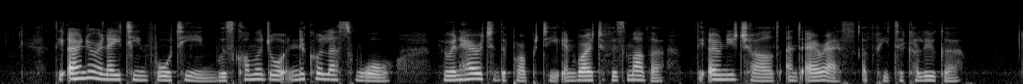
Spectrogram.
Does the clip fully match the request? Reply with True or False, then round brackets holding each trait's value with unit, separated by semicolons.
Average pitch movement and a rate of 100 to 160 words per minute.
True (4.2 semitones; 145 wpm)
